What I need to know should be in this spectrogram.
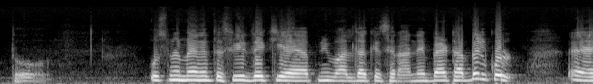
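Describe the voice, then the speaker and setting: A man's high-pitched voice with a dark, mellow tone and fairly even intonation. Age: 70s. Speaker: Urdu poet. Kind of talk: interview answer.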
